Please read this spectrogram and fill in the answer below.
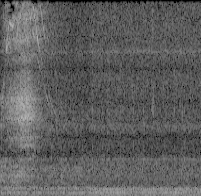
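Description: Steady low background hum and rumble with faint hiss: room noise in a pause between speech.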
